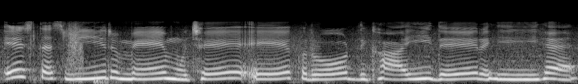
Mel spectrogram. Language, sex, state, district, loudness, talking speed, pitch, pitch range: Hindi, female, Madhya Pradesh, Katni, -11 LUFS, 105 wpm, 250 Hz, 235-270 Hz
